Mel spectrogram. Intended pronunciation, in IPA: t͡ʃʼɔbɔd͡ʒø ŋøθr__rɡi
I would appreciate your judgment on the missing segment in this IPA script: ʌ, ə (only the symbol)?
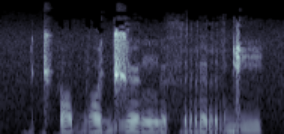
ə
